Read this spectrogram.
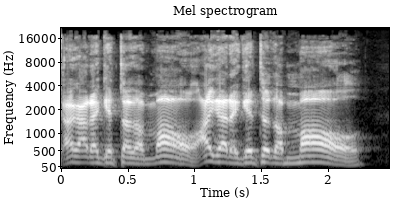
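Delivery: loud, hurried mock panic; hammed-up rushing, repeated insistently; mock urgency. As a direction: imitate someone frantic to get there, pushing it out loud. Mocks someone rushing to the mall.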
